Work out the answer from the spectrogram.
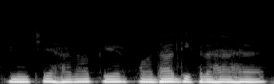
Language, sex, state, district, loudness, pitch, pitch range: Hindi, male, Bihar, Patna, -11 LUFS, 120 Hz, 115-125 Hz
